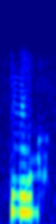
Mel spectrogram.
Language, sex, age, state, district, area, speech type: Manipuri, female, 18-30, Manipur, Kangpokpi, urban, conversation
